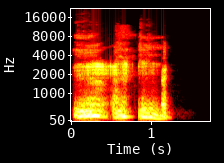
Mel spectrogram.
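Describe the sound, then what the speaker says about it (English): A person clears their throat in a few quick, rough bursts, close up, then silence. "You want to clear your throat real quick?"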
